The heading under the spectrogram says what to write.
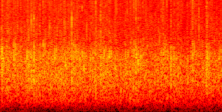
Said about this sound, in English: If you're thankful for that, somebody clap your hands and praise him.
